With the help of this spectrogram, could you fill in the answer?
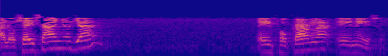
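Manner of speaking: ordinary talk, nothing marked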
